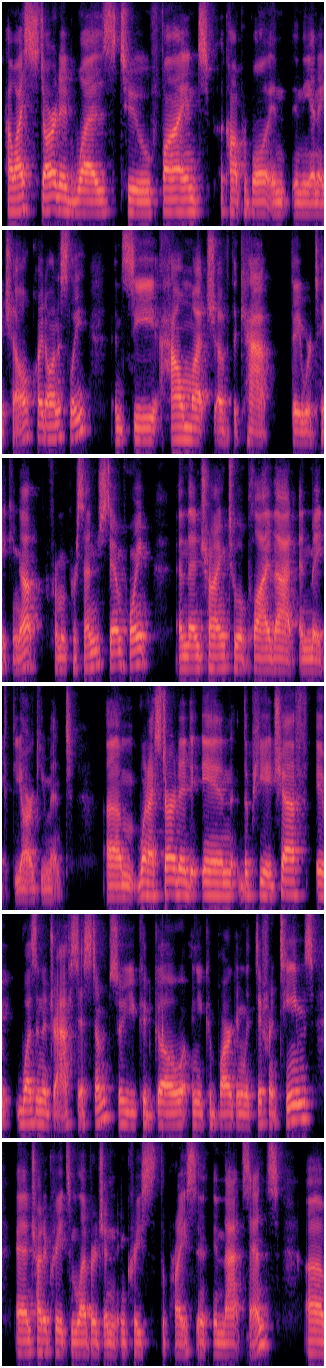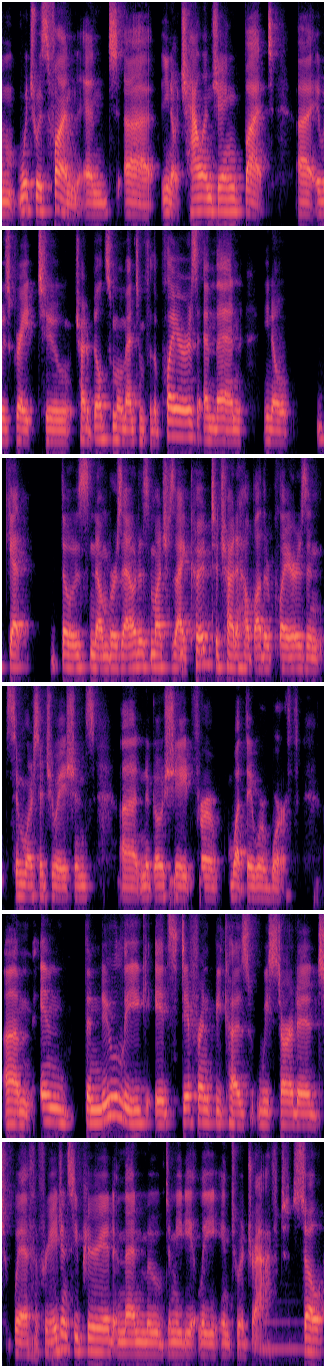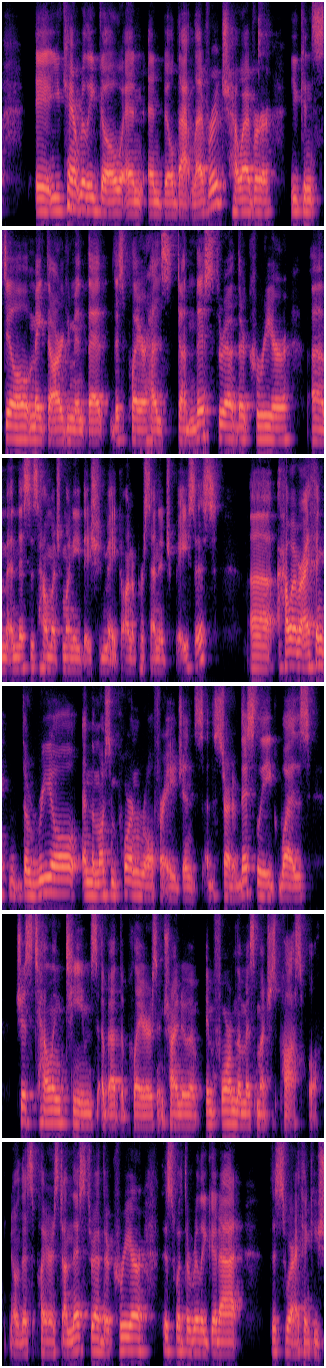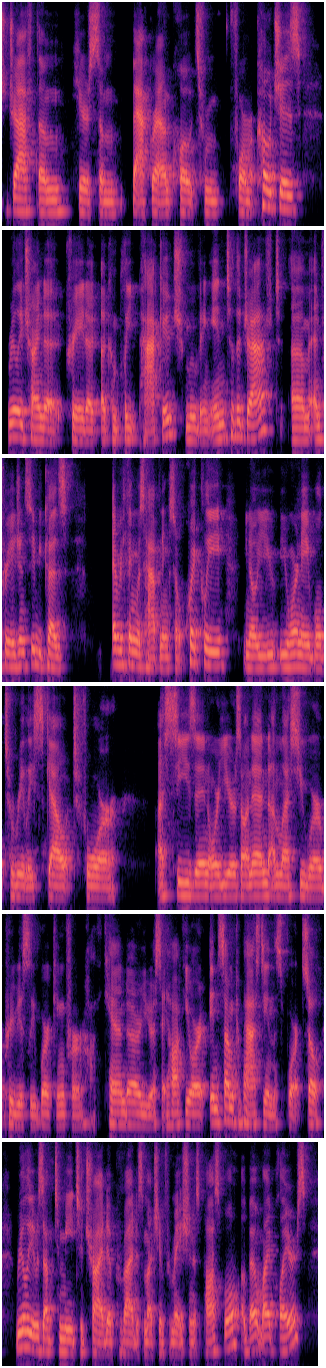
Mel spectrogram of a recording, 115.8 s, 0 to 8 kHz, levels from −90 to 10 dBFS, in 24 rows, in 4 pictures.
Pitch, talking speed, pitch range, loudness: 120 Hz, 175 wpm, 110-130 Hz, -21 LUFS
